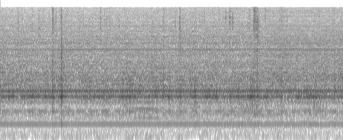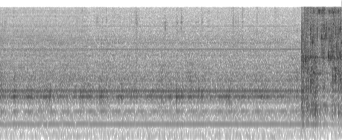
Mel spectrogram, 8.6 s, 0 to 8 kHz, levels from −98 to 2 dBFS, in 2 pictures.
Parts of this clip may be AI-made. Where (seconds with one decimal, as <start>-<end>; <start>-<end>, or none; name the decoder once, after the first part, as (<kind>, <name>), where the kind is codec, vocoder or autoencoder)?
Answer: 3.3-5.4 (vocoder, Vocos)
